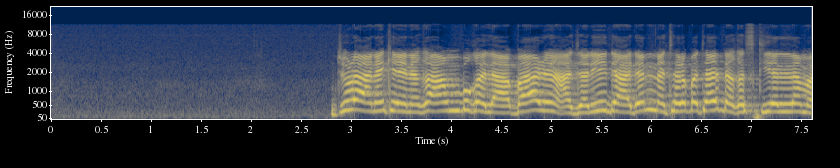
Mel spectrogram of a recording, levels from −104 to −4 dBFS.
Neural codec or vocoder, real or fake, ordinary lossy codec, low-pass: none; real; none; none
